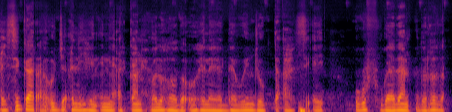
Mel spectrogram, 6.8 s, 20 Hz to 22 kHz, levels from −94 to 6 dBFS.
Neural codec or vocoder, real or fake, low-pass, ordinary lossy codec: vocoder, 44.1 kHz, 128 mel bands, Pupu-Vocoder; fake; none; none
